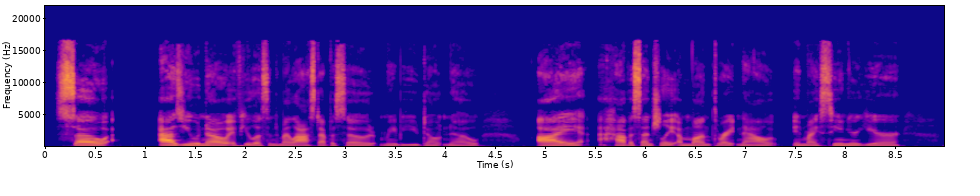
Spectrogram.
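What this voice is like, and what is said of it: Raspy, hoarse voice. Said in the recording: “I'm also either allergic to Mother Nature or sick right now, so please forgive my raspy voice.”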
